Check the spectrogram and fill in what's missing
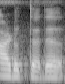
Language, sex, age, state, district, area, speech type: Malayalam, female, 30-45, Kerala, Palakkad, rural, read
